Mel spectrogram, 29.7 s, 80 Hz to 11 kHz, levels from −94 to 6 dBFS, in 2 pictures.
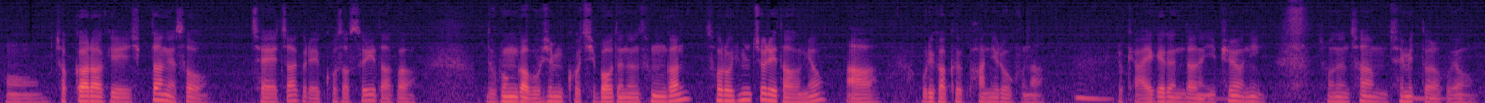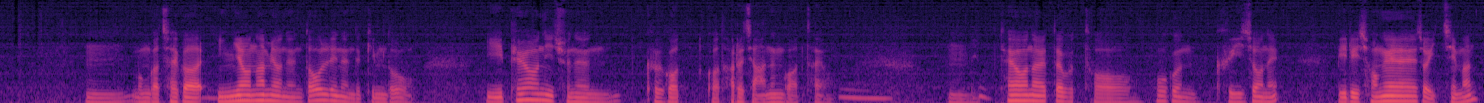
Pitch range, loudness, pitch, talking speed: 95-120 Hz, -37 LUFS, 105 Hz, 255 characters per minute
